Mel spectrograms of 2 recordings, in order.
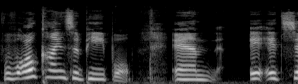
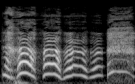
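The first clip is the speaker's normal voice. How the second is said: high laugh; 10 semitones higher, 4 dB louder than usual. Real, not acted. Laugh after stay cool.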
